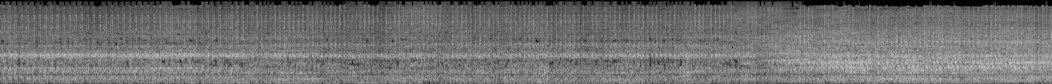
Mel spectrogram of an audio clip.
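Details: Melco Summit embroidery machine stitching a jacket logo: fast, even mechanical chatter with no stumbles, knocks or grinding; healthy at high speed.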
